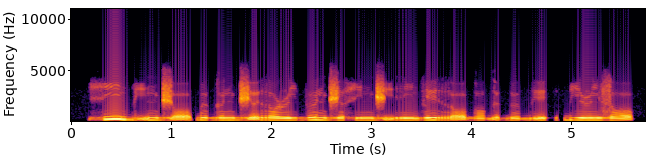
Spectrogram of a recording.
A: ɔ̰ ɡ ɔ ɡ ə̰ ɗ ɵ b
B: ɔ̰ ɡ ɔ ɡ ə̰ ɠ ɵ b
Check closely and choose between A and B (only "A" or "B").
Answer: B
